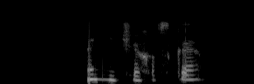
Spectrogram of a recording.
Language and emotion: Russian, neutral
